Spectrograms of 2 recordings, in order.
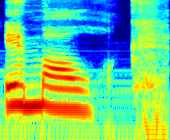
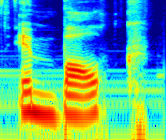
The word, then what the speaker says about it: Imbolc: Or IMBOLC as I've heard people pronounce it, but there's a B in there so I say IMBOLC.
